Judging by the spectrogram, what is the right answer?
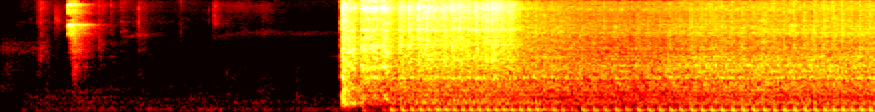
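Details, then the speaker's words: Honda Spacy FI scooter after engine repair for smoking, started up: starter catches and idle settles into slightly uneven pulsing beat that wavers; rough idle still present, to be fixed in next restoration stage. "Ini masih ada kendala di idle dan akan kita perbaiki di tahap ketiga nanti."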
